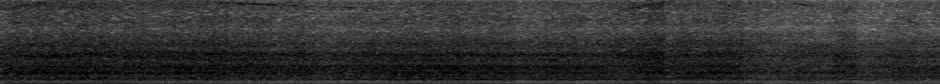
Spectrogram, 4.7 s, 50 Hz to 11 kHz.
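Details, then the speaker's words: 2008 Land Rover Discovery 3 TDV6 under rebuild: held at a steady 1100–1200 rpm, and also when coming slowly off the throttle, the engine note sags and climbs every couple of seconds, an idle surge. "It's always when it drops below 1200 RPM and when I hold it at 1200 or at 1100 it does that."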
